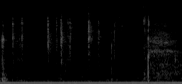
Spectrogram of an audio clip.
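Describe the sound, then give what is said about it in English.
Typing on a computer keyboard: many quick, soft key clicks in an irregular rhythm, faint, over a steady low hum. “and I haven't typed that correctly”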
